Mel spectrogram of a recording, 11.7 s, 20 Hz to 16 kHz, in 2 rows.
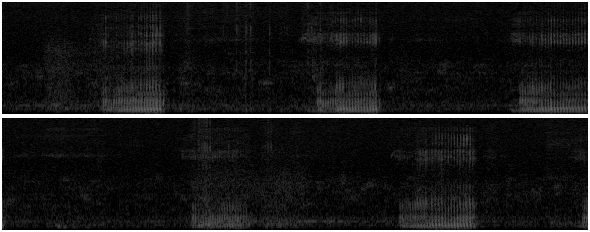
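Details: Tessa, a female, snoring like a human: loud, rough snoring sounds on each breath, about 25 breaths a minute, with quiet room noise between; snoring.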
